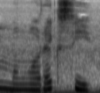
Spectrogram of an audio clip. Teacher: menjadi n kemudian ada kata mengkoreksi kita itu membacanya mengoreksi karena Eng dan K itu berbeda jauh letaknya jadi diganti dengan huruf Eng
